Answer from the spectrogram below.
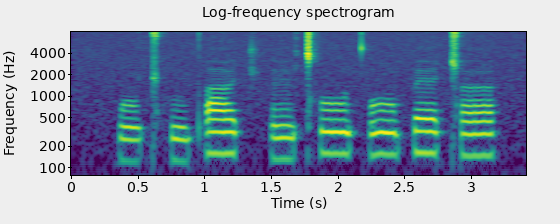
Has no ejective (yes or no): no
